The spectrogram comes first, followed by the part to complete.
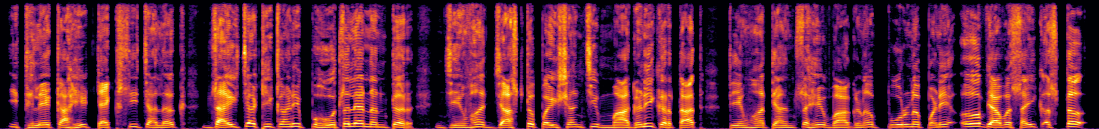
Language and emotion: Marathi, disgusted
